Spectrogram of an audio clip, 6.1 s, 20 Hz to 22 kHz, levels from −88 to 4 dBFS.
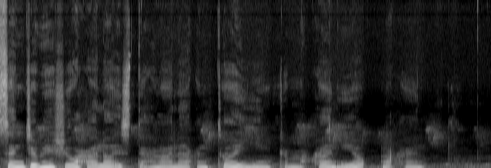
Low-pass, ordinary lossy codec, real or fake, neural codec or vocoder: none; none; real; none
